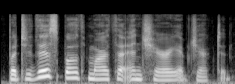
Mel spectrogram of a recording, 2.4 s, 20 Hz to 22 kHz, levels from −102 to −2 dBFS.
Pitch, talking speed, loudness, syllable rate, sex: 200 Hz, 205 wpm, -18 LUFS, 5.5 syllables/s, female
